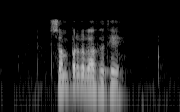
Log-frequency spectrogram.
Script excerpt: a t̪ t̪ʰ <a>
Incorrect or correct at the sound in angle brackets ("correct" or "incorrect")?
incorrect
